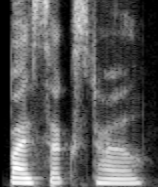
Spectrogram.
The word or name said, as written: bissextile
